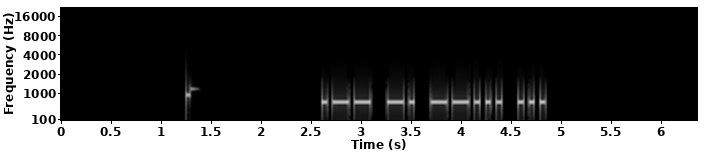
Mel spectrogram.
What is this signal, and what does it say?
Morse code, heard as a keyed tone, about 22 wpm, 700 Hz. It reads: WN7S
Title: Call Signs Repeated 2x - 22wpm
